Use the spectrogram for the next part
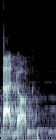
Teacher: i linked these two and i dropped one of the d sounds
